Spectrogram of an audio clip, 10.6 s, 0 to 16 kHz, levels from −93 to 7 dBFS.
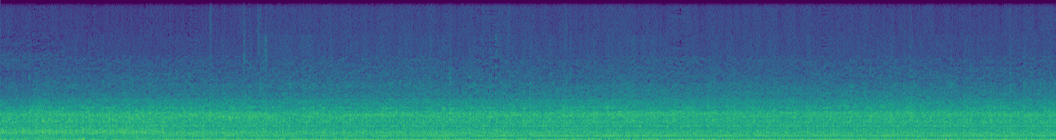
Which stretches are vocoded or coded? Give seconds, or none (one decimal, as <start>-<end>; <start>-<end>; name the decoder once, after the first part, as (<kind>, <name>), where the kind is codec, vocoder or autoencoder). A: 5.8-8.1 (autoencoder, DAC-VAE)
